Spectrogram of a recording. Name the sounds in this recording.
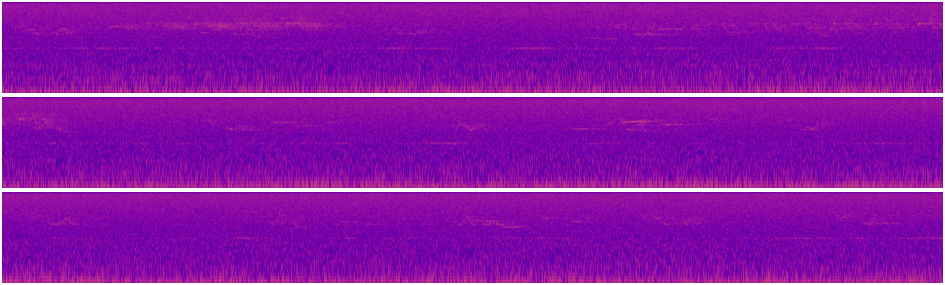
Red-eyed Vireo, Ovenbird, Hermit Thrush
